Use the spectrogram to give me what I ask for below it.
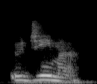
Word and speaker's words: Ujima: Did I pronounce it? Ujima.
